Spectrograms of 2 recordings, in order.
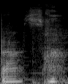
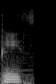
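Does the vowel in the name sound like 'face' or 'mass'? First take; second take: mass; face. First: The vowel sounds like the one in 'mass'. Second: The vowel sounds like the one in 'face'. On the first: It names the fish. The speaker calls it wrong. "not the fish" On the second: It names the musical instrument. The speaker calls it right. "Like the instrument"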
